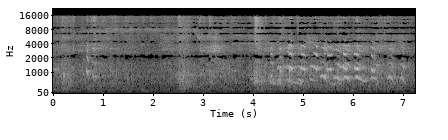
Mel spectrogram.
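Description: Capuchin monkey calling while it eats fruit: a couple of single short chirps at the start, then from about four seconds in a quick run of short high chirps, about three or four a second.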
